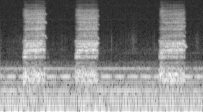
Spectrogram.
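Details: Three drawn-out, harsh hissing screeches from a wild barn owl in a monitored nest box, the last one after a longer pause, over a constant low-pitched hum.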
